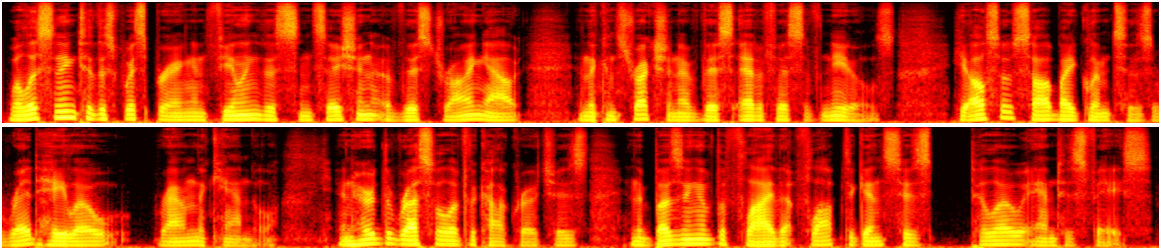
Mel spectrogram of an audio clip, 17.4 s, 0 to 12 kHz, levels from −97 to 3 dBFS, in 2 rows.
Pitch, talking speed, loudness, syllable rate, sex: 105 Hz, 185 wpm, -21 LUFS, 5.2 syllables/s, male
